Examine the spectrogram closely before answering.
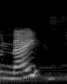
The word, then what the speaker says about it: Nike: like for example yeah you guys call it Nike Nike no idea I want you guys to know that up to like 16 years old that was Nike and I bought some new Nikes and like I remember people giving me weird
